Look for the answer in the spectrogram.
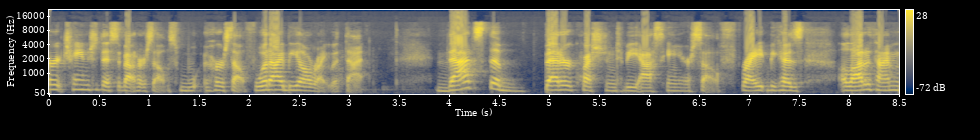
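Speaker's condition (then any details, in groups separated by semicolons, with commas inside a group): No condition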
